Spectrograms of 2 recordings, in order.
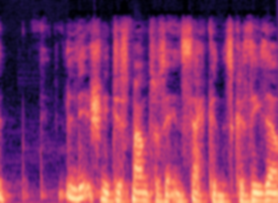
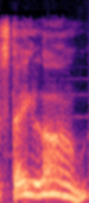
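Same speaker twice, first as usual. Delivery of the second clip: mock army order; 9 semitones higher than usual. Army guys calling out orders.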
